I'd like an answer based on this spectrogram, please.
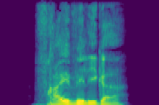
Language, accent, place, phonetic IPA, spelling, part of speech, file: German, Germany, Berlin, [ˈfʁaɪ̯ˌvɪlɪɡɐ], freiwilliger, adjective, De-freiwilliger.ogg
- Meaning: 1. comparative degree of freiwillig 2. inflection of freiwillig: strong/mixed nominative masculine singular 3. inflection of freiwillig: strong genitive/dative feminine singular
